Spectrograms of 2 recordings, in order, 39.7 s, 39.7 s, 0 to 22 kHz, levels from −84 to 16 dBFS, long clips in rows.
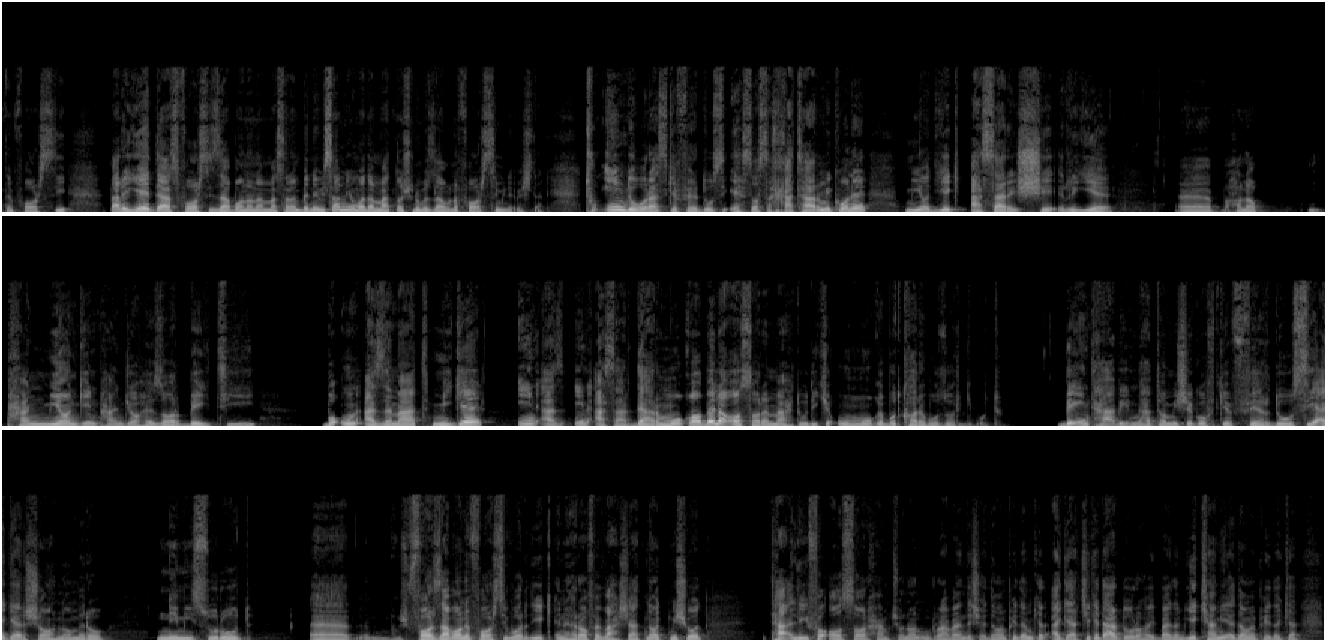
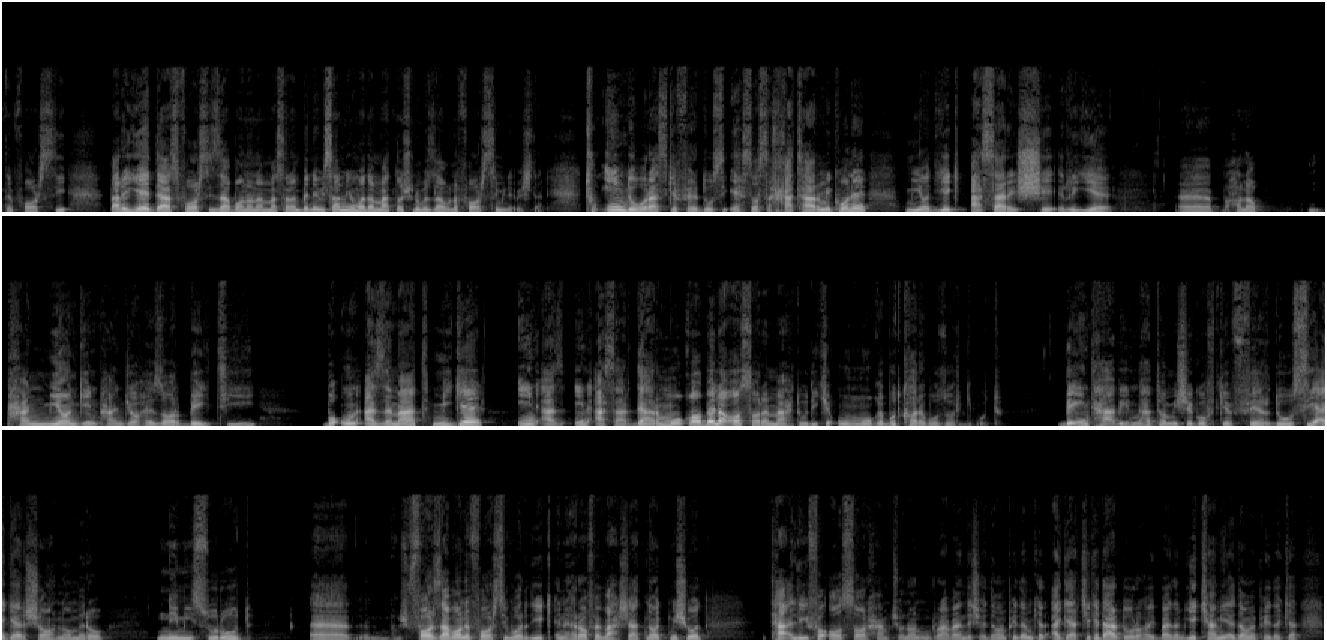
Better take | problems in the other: first | thin; very slightly; fading below 250 Hz

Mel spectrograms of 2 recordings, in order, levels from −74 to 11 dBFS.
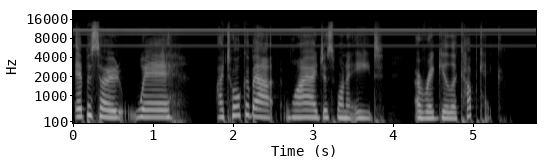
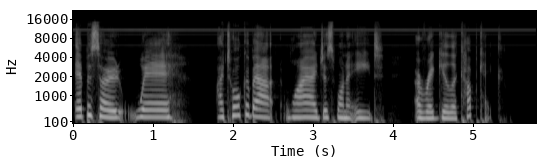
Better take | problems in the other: second | high-pitched whine; loud; throughout; 11 kHz, 9 dB below the speech; faint in the second

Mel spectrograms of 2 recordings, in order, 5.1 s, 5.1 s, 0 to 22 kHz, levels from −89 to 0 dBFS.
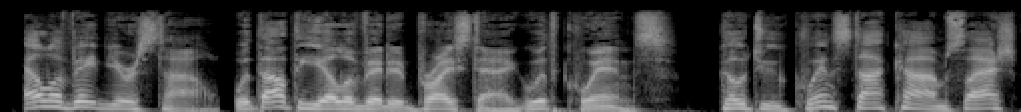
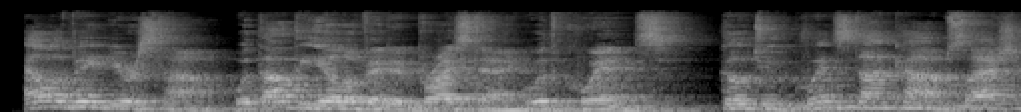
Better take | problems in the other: first | off-mic speech; far // room echo; noticeable; dies away in 0.7 s

